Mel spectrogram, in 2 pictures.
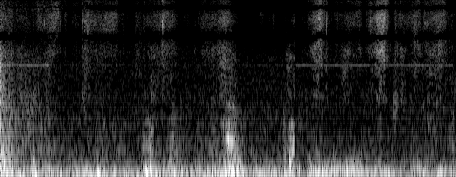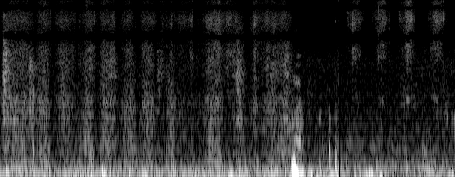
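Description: A paintbrush swishes across wood.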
